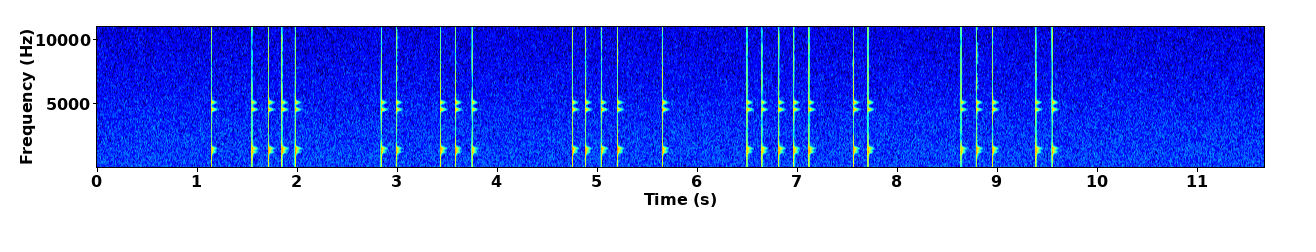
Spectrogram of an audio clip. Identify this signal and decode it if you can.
Tap code, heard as taps on glass, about 6 knocks a second. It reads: DHQWM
